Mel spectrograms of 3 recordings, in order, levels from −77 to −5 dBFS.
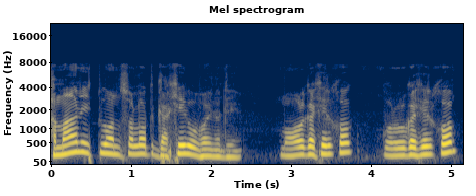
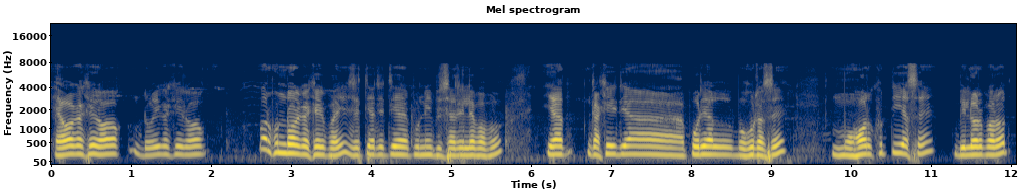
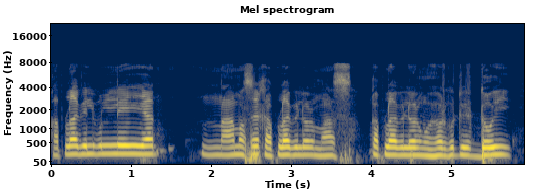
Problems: background sounds at intervals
